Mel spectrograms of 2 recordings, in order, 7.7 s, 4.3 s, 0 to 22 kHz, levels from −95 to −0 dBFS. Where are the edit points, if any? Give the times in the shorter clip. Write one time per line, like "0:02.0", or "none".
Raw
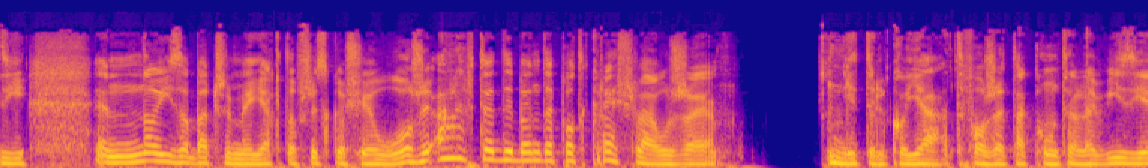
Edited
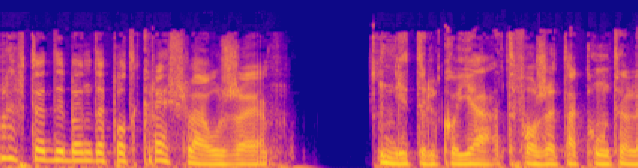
none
